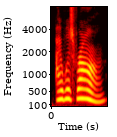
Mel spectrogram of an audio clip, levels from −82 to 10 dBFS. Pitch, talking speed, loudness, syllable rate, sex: 245 Hz, 200 wpm, -14 LUFS, 3.8 syllables/s, female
